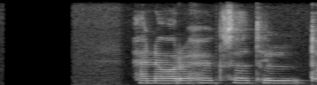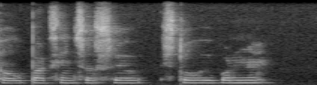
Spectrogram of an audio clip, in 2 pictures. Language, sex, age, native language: Icelandic, male, 11, Icelandic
